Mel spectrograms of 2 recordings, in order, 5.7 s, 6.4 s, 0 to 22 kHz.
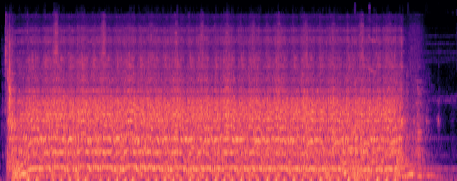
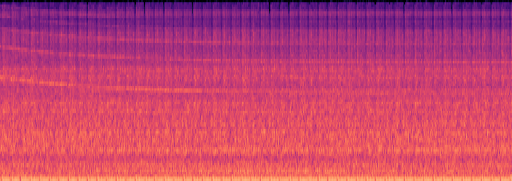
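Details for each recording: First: Fiat-Allis 645B loader diesel, injection pump in shutdown position: steady cranking at about three compression beats a second for five seconds, never catches, no fuel reaching injectors, diaphragm lift pump suspected; crank no start. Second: Rusty Fiat-Allis (Allis-Chalmers) 645B loader's diesel fired up after sitting: steady, even low thrum at idle with regular firing pulses and no missed beats. All cylinders firing, healthy idle.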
